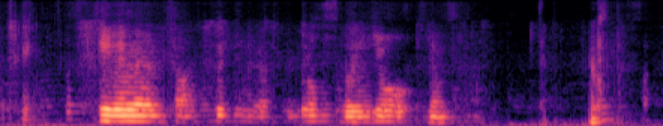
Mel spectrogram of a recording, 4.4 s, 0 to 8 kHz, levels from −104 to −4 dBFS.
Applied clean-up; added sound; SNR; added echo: neural mask model DeepFilterNet 3.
